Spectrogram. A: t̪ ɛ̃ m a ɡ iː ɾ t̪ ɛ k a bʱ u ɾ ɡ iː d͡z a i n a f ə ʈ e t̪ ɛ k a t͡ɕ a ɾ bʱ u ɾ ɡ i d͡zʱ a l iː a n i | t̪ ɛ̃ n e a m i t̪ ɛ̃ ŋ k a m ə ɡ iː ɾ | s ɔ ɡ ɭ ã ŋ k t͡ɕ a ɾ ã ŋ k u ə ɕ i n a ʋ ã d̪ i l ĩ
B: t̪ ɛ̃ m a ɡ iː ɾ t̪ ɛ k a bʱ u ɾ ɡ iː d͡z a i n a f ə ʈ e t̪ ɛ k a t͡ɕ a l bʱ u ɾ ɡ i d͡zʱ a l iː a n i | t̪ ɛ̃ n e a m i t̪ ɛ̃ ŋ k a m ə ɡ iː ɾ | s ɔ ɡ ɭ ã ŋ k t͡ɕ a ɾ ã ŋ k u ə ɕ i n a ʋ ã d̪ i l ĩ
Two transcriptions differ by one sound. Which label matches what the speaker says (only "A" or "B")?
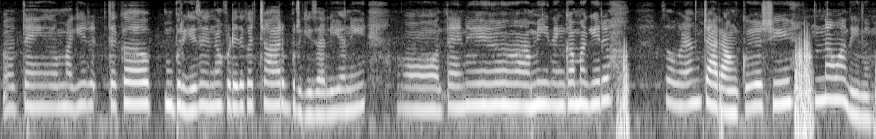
A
